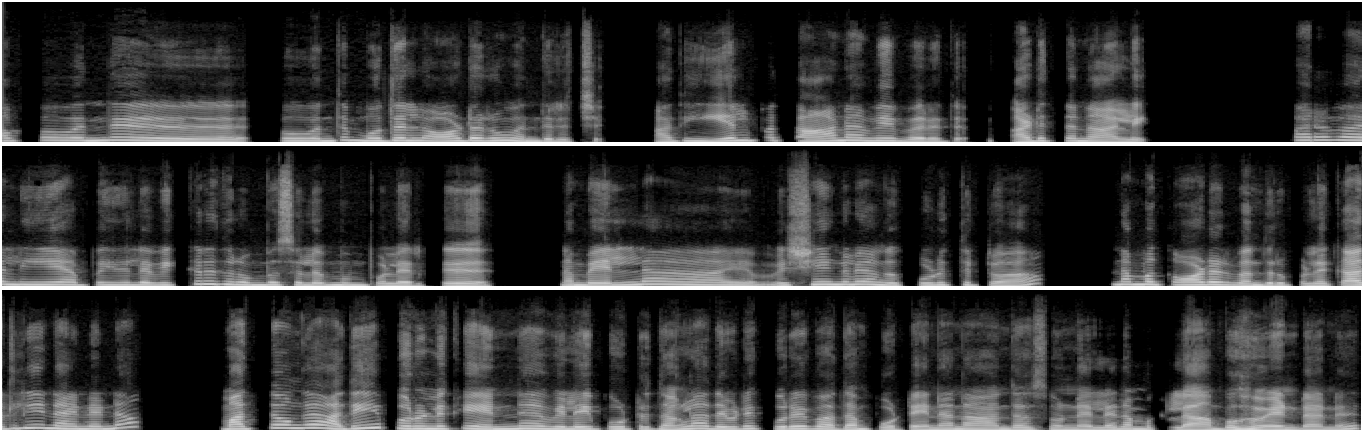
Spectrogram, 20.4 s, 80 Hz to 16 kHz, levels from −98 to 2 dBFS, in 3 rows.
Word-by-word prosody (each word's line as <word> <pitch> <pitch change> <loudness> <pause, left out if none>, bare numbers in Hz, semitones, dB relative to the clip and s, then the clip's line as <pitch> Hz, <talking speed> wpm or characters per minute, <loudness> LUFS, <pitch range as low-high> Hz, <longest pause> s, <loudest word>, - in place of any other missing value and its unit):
அப்ப 285 +2 -8 0.2
வந்து 305 +3 +1 0.7
அப்ப 265 -1 -6
வந்து 260 +5 -1
முதல் 290 +1 +2
ஆர்டரும் 290 +2 +2
வந்துருச்சு, 220 -3 -3 0.3
அது 215 +5 -5
இயல்பு 295 +4 0
தானாவே 280 +4 +2
வருது 180 -1 -3 0.3
அடுத்த 270 +4 -2
நாளே. 190 -3 0 0.8
பரவாயில்லையே, 335 -4 -1
அப்போ 260 -1 -8
இதில 255 0 0
விற்கிறது 340 +7 -3
ரொம்ப 255 0 +2
சுலபம் 235 -2 0
போல 205 -1 -2
இருக்கு. 215 +4 -2 0.5
நம்ம 235 +1 +2
எல்லா 295 +7 +1 0.6
விஷயங்களையும் 305 +5 0
அங்க 235 -2 +1
குடுத்துட்டா 235 -4 -3 0.6
நமக்கு 305 -2 0
ஆர்டர் 290 -3 +3
வந்துரும் 230 0 0
போல 205 +1 -3
இருக்கு, 235 +3 +2
அதுலேயே 345 +7 -1
நான் 285 -3 +3
என்னன்னா 270 - +1 0.5
மத்தவங்க 360 +8 +1
அதே 300 +7 +2
பொருளுக்கு 290 -1 +3
என்ன 260 +4 +4 0.2
விலை 245 0 +4
போட்டிருந்தாங்களோ, 240 +3 0
அதவிட 245 +3 +1
குறைவா 260 0 +2
தான் 225 0 +1
போட்டேன். 185 -1 -1
ஏனா, 215 +1 0
நான் 210 -1 0
தான் 215 -1 -2
சொன்னேன்ல 195 +1 -1
நமக்கு 220 -2 -3
லாபம் 215 +4 +3
வேண்டான்னு. 185 +3 0
255 Hz, 150 wpm, -23 LUFS, 220-290 Hz, 0.8 s, என்ன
